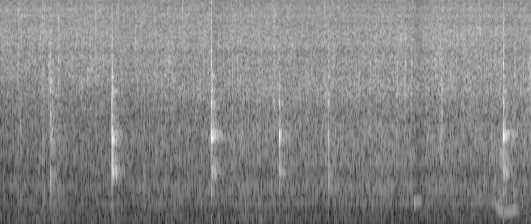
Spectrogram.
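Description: Tomatoes go into onions frying for chicken karahi, giving a steady low sizzle punctuated by several sharp clicks of a spoon against the pan as the mixture is stirred.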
